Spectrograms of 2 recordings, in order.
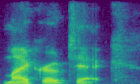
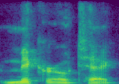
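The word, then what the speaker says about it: MikroTik: is in development and micro tick or micro tick depending on how you want to pronounce that i've heard it both ways from different people so it's just a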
